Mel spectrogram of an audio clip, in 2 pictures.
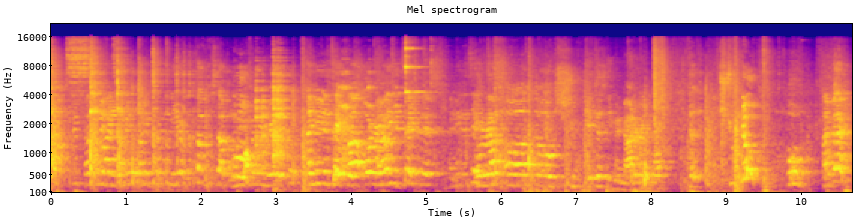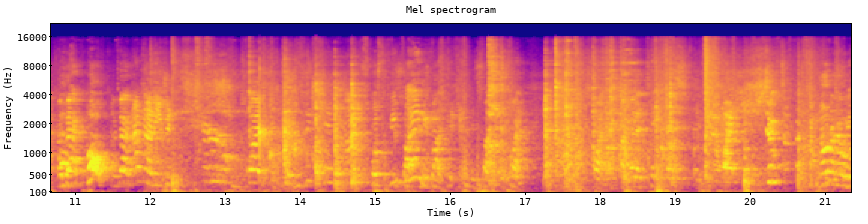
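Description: Kitchenware clattering: plates, pans and cutlery knocking and clinking in quick irregular bursts while people scuffle, with voices shouting over it.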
